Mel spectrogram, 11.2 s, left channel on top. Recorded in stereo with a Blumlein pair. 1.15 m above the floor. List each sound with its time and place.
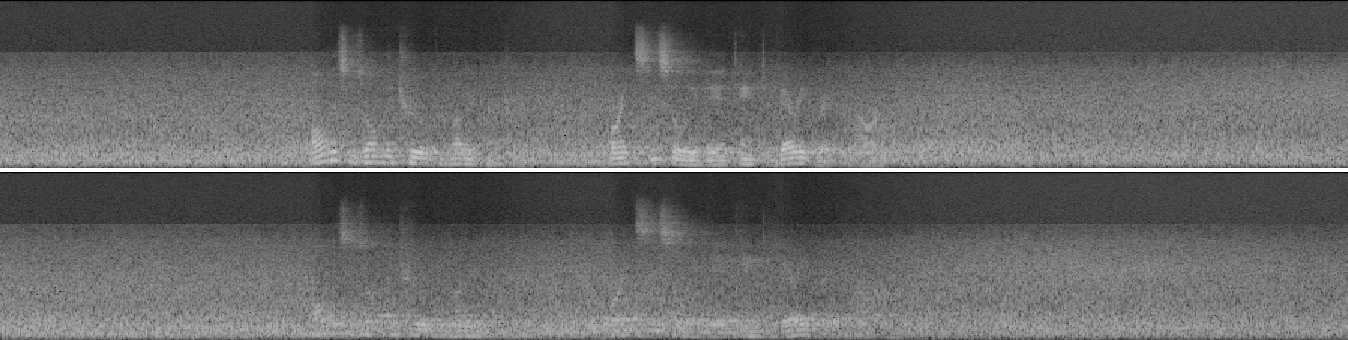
2.6 s a man speaking: 60° left, 0.8 m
